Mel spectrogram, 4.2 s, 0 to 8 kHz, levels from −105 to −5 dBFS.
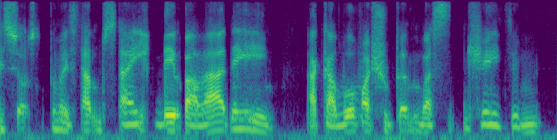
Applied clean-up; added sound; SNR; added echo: neural diffusion model UNIVERSE++.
